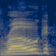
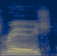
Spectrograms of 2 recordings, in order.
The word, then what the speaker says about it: Rouge: play Rouge, that I now know is not pronounced Rogue. All my life, I thought Batgirl with them big old dibblies, Sydney Sweeney-looking girl, Rogue Sonic. All my life, I thought this was freaking Rogue, but apparently it's pronounced Rouge.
